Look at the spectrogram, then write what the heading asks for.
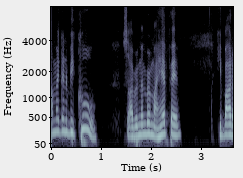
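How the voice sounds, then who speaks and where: A man talks at a fairly quick pace. The sound is dry and close with no echo, over a quiet background. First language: Spanish. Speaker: podcast host. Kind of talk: casual chat. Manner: code-switching Spanish and English slang.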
